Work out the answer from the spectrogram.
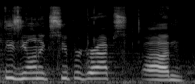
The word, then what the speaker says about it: Grap: like these yonic super graps um it is grap by the way not grip I didn't mispronounce that uh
